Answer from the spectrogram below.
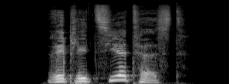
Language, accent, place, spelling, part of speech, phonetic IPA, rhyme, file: German, Germany, Berlin, repliziertest, verb, [ʁepliˈt͡siːɐ̯təst], -iːɐ̯təst, De-repliziertest.ogg
- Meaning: inflection of replizieren: 1. second-person singular preterite 2. second-person singular subjunctive II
